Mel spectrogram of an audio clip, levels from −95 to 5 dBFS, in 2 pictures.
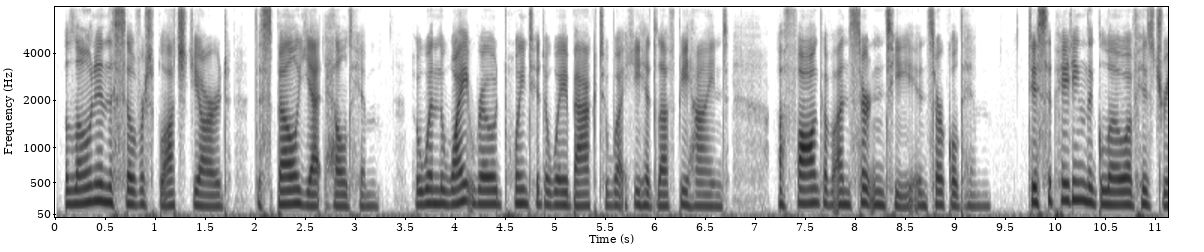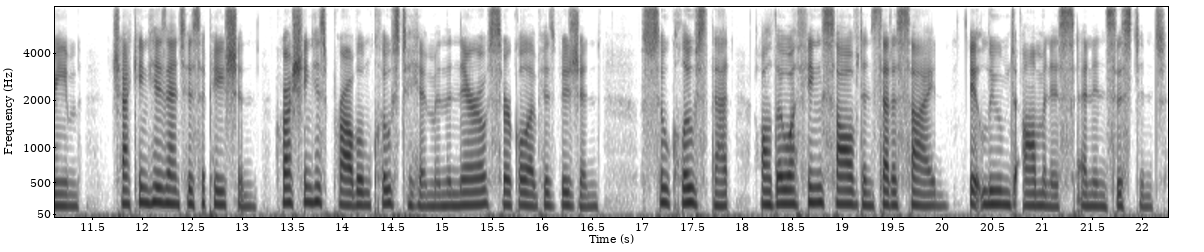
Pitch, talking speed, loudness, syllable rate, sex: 180 Hz, 185 wpm, -19 LUFS, 5.4 syllables/s, female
